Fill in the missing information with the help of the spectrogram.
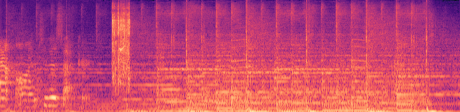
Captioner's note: camera click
